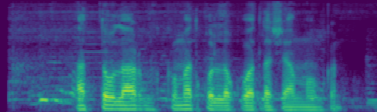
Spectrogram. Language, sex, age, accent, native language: Uzbek, male, 25-34, Surxondaryo, Uzbek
